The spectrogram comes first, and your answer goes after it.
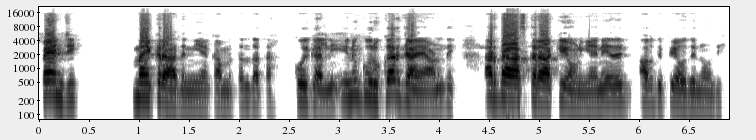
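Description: A woman playing an older family woman who tries to calm the mother-in-law and defend the daughter-in-law. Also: mid-range voice, dry recording, clean studio sound, close to an everyday voice. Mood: placating. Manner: quick, placating. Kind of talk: amateur short-film acting.

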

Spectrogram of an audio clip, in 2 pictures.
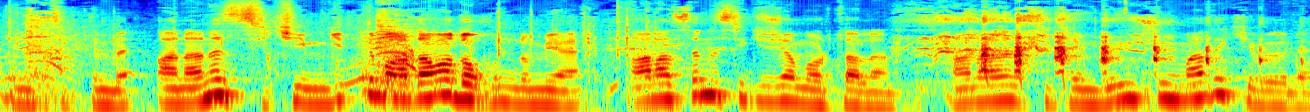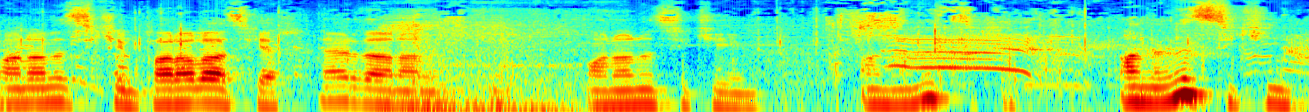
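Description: A man streaming a video game, swearing nonstop and flaring into sudden shouts. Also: a little high, sing-song, brisk, very noisy. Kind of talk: live gaming commentary.

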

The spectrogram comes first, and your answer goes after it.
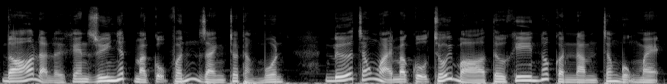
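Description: A man reading a short story aloud as a storyteller, expressive and lively, close to the mic. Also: normal speed, dry recording, soft background music. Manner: expressive reading with lively pitch, voicing quoted characters. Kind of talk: scripted narration of a short story.

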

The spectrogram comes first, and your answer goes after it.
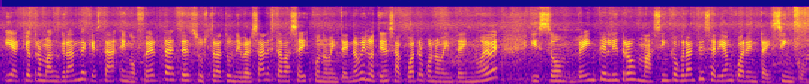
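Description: A shopping vlogger walks through a big discount supermarket with her phone camera, narrating casually in a slightly high, slightly fast voice as she rattles off prices and sizes and fixes her mistakes. Background music runs under her voice, and the background is noisy.

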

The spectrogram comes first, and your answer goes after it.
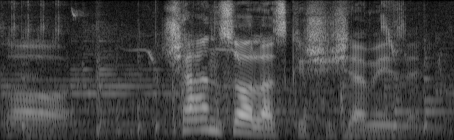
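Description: A man's voice: mid-range voice, sing-song, over music. A man with an Afghan Dari accent working as a street reporter, asking friendly, coaxing questions outdoors on a city street. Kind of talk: street interview.

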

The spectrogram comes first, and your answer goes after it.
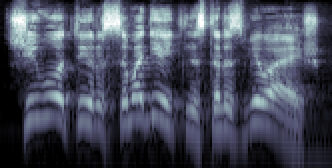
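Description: A man voicing a brisk, scoffing young mother in a storybook reading. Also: sits high, very animated, a bit bright, pitched above the performer's own voice, exaggerated voice.

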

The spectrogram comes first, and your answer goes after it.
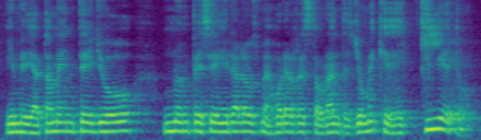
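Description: A man's voice: medium pitch, steady tone, normal speed, warm tone, echoey room. A man, an interview guest telling stories animatedly and repeating phrases for emphasis. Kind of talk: conversational interview storytelling.

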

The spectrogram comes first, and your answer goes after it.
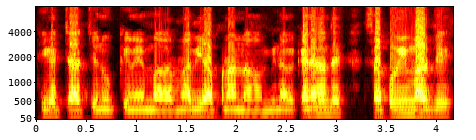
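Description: A man's voice: mid-range voice, steady tone, quick pace, smooth, dry recording, natural voice. An actor playing a scheming young village man plotting over land, with a Punjabi accent, insistent and argumentative. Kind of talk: Punjabi village short film acting.

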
